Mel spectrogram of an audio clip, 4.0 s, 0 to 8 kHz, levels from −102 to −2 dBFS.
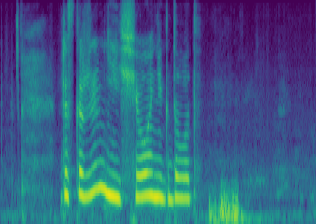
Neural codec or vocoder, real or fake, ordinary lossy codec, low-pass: codec, 16 kHz, 4 kbps, FreqCodec, smaller model; fake; none; none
